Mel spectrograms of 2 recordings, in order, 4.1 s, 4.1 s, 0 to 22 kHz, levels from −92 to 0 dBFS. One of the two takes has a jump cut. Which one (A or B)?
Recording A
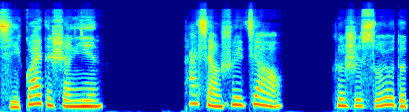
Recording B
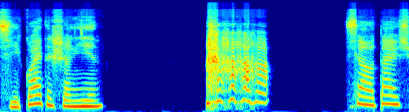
A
